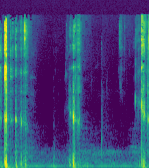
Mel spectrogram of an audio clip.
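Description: Crunchy chewing of Nerds candy: a few loud bursts of crisp crunching, separated by quieter pauses of soft mouth sounds, with no talk.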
